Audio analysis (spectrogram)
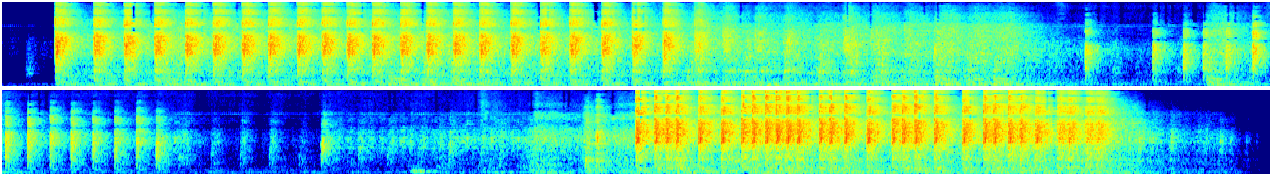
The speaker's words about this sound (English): This is video of someone in Afghanistan with the phone recording the sound of gunshots as the Taliban go door to door and the exterminations begin.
